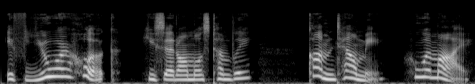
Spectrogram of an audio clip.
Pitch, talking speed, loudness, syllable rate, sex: 265 Hz, 175 wpm, -16 LUFS, 4.6 syllables/s, female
